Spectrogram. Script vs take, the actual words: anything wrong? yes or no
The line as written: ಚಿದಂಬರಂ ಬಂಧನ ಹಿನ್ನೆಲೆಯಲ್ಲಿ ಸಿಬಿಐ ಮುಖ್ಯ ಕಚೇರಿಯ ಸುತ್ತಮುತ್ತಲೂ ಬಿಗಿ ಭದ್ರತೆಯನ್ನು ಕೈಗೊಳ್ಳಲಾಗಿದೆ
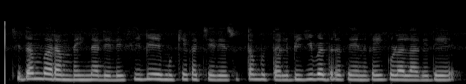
yes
